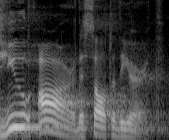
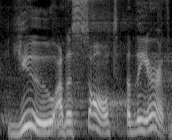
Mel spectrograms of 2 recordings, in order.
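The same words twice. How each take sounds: First: "You" pressed hard and slow, the rest measured; emphatic You. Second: Said in the usual way. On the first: Shown as a demonstration. Preacher quoting Jesus to the disciples, slow emphasis on "You". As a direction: lean on "You" as if pointing at every listener. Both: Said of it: "Jesus is speaking in an emphatic".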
